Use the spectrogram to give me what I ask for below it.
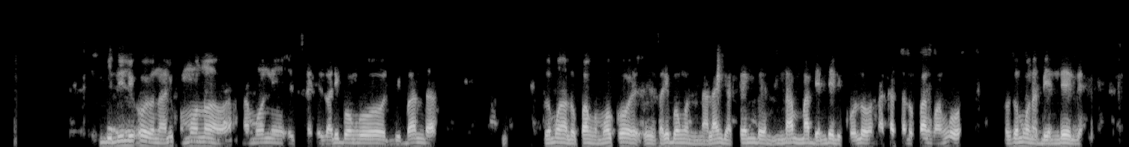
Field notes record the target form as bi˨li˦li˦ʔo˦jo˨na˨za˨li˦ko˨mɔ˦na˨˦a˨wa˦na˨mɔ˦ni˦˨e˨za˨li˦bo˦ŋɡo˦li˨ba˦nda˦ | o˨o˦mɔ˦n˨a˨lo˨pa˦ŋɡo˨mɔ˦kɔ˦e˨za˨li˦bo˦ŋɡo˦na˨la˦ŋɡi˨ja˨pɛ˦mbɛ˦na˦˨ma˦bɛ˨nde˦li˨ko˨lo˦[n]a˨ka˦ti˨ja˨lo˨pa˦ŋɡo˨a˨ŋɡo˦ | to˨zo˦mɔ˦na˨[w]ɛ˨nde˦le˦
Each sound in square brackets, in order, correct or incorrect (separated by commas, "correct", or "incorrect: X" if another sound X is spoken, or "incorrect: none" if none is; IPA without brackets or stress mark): correct, incorrect: b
